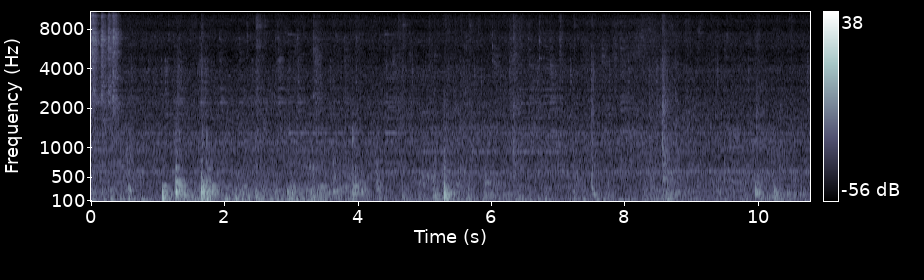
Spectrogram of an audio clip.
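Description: Drums thump in a steady beat.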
